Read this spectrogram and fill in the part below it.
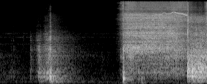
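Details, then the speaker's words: Heavy structural rivet gun borrowed from a neighbour, setting glued rivets in the crash-repaired front end of a written-off Range Rover. A brief sharp snap, then a sustained air hiss; it pulls the rivet in fully and glue squeezes out. Normal rivet setting. "Nice. It pulls it in. You can hear it. I love how it pulls it in. Perfect."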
